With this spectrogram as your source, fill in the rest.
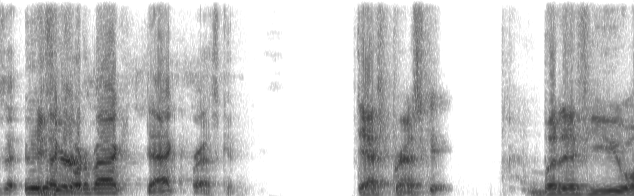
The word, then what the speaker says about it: Prescott: pronunciation debate prescott versus press kit right oh hundred percent triscuit for asking oh well no if you're local if you're local and let you know it's prescott if you're if you're a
